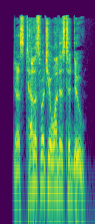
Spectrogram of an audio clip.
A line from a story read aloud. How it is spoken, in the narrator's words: Gorm snorted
